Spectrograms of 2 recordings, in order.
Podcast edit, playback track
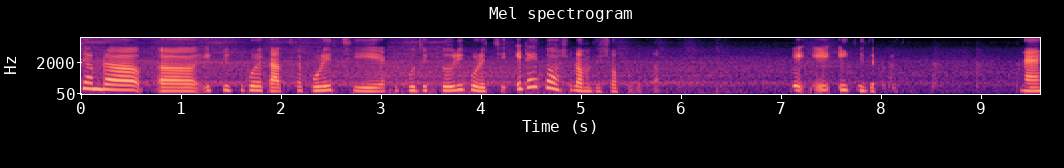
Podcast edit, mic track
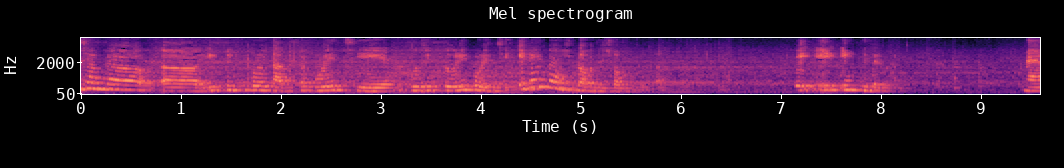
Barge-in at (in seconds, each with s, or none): none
